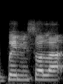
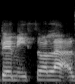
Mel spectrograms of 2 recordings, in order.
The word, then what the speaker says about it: Gbemisola: Yoruba is very, like, tonal. So if Yes. name, for example, Gbemisola, a lot of people can't sing, but even you said Gbemisola.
